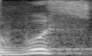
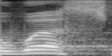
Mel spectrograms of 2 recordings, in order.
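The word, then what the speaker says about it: WOEST: Firstly, I wish to mention the WUS trial or depending on your pronunciation, the worst trial.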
